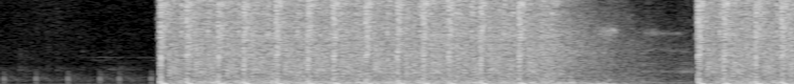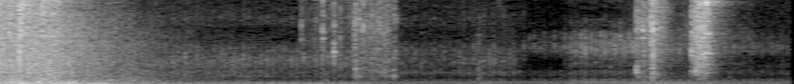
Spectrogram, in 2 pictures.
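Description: Two loud, fast automatic bursts of gunfire in a BGMI competitive match, close and rattling, followed by quieter engine hum and a few faint clicks.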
